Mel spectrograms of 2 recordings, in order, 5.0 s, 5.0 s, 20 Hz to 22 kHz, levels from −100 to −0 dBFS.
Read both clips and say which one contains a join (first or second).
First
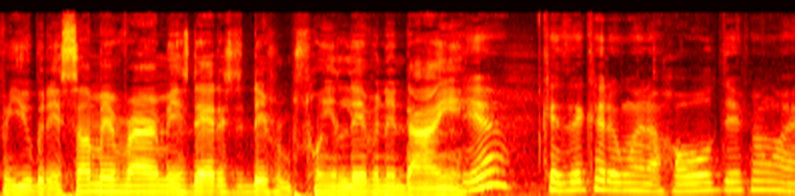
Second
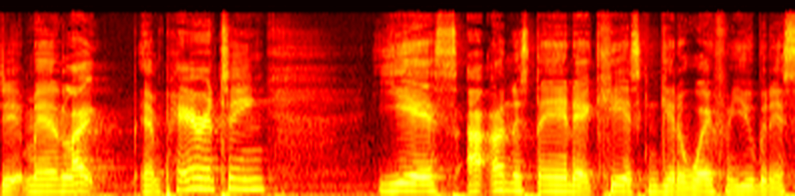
first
